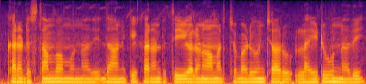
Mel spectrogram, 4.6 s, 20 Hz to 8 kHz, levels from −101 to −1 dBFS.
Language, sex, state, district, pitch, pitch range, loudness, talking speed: Telugu, male, Telangana, Mahabubabad, 110 Hz, 110-115 Hz, -16 LUFS, 130 wpm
